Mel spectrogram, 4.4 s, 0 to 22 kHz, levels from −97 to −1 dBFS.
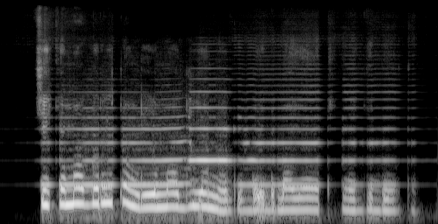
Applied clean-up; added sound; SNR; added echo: neural mask model RNNoise.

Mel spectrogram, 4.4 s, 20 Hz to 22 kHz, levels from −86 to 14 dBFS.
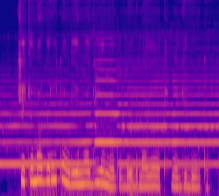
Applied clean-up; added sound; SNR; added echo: none; Wind instrument, woodwind instrument; 4 dB; none.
